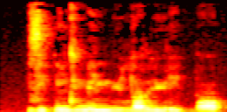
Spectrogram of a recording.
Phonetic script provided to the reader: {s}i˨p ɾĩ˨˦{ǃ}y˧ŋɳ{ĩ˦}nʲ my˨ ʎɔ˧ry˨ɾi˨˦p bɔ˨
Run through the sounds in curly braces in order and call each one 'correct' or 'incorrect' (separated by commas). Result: incorrect, incorrect, incorrect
